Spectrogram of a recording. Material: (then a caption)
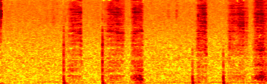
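Chalk. A hand drags a white chalk stick across a medium flat chalkboard in a wooden frame lying on a table, drawing curly hair lines. Short, quiet bursts of dry, bright scratching alternate with sharp ticks as the chalk touches down on the board, over a faint low hum.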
